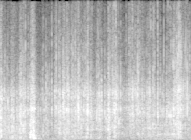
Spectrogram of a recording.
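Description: Thin plastic bag crinkling and rustling as hands handle it and pull it open to get at the wiring harness inside.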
